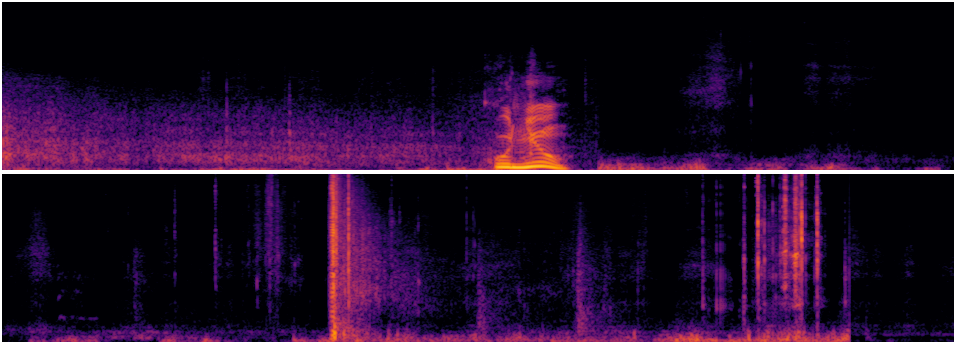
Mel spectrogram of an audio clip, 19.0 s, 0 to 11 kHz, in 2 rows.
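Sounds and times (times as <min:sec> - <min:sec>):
wind rumble: 0:00.0 - 0:18.0
shotgun shot: 0:12.8 - 0:13.7.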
